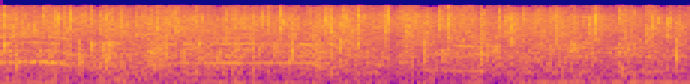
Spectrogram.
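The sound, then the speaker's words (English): A comedy club audience claps at the end of a live stand-up show, a dense and steady roar of hands lasting about two seconds. “clap it up.”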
